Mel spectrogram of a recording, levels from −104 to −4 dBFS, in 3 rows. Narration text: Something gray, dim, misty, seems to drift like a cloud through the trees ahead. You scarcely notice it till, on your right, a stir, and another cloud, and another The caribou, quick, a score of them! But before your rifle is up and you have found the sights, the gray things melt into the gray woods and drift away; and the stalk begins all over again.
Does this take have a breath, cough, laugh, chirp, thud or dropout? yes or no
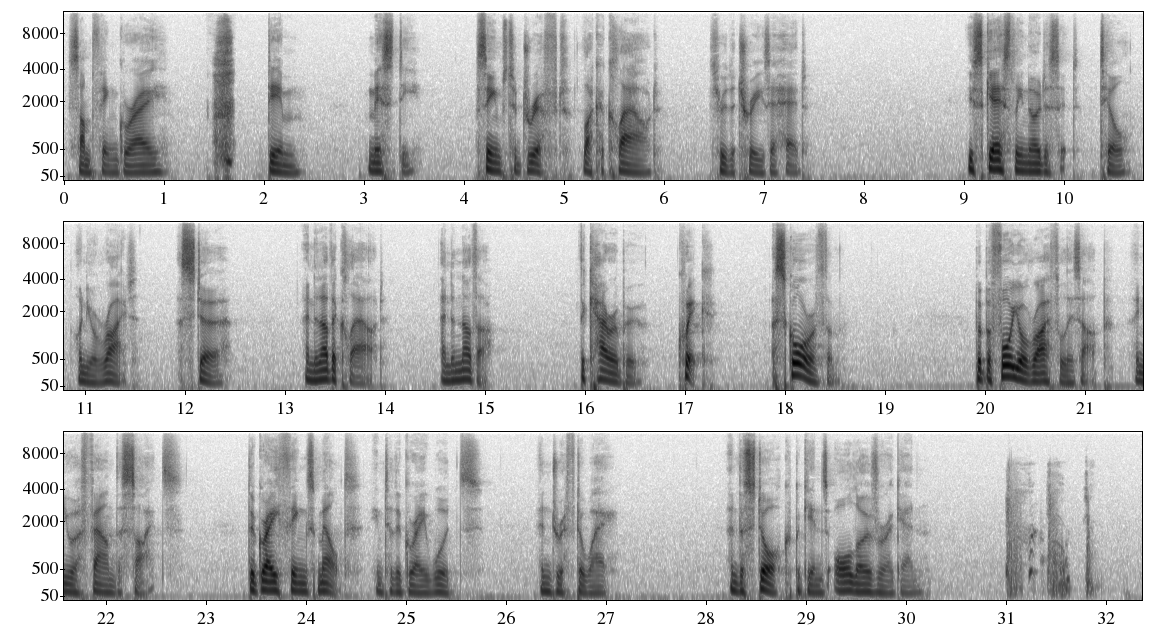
yes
